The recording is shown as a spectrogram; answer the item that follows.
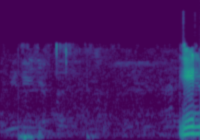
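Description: Faint background with a few soft clicks. Near the end a man's announcing voice starts, introducing the chief guest.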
